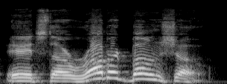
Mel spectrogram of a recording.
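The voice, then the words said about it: Big announcer voice. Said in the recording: “Do like a big announcer voice.”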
